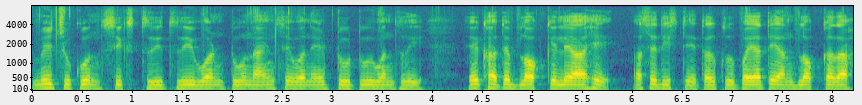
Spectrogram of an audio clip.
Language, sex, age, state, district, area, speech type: Marathi, male, 30-45, Maharashtra, Nagpur, urban, read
